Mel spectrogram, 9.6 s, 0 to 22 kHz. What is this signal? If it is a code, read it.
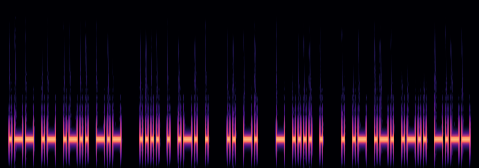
Morse code, heard as a keyed tone, about 22 wpm, 700 Hz. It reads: WALK HERE IN THE EARLY
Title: Sentences from Top 1000 Words - Review Part 3 - 22wpm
